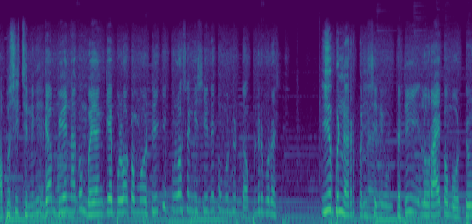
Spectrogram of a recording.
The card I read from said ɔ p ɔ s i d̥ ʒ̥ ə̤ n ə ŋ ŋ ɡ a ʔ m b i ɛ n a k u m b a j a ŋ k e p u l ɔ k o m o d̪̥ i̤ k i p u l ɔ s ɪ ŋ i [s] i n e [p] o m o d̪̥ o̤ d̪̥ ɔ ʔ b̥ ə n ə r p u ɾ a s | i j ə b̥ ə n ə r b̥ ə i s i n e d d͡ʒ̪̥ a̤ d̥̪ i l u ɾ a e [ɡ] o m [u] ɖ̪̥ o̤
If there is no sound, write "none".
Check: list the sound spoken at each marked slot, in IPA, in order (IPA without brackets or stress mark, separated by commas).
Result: s, k, k, o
